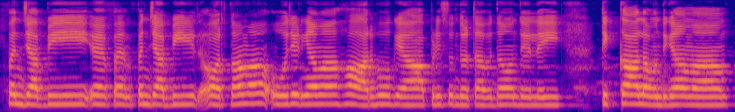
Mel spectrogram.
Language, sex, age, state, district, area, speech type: Punjabi, female, 18-30, Punjab, Tarn Taran, rural, spontaneous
